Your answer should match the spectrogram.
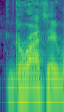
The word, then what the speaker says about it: Garate: Garate rhymes with karate. Or okay, as I like to say, karate.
